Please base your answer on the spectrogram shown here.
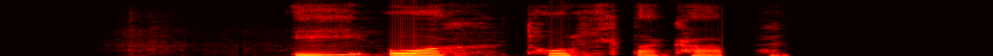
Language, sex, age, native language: Icelandic, female, 30-39, Icelandic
